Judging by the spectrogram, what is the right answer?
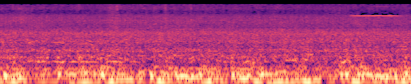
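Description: Road traffic noise: a steady low rumble of vehicles held in a queue at a standstill, with no distinct event.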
